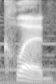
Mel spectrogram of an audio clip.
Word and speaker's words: QLED: But, and this is the part that matters, Samsung named QLED to rhyme with OLED on purpose.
